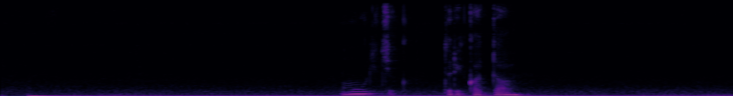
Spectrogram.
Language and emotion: Russian, sad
